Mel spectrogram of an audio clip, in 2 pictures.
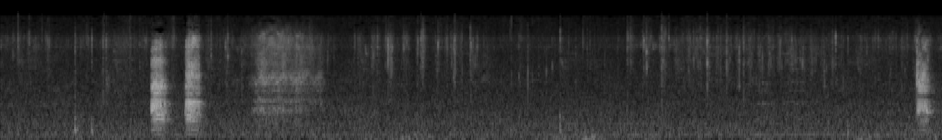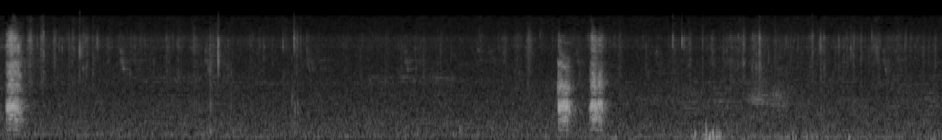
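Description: Goose honking in three pairs of short, loud honks, spaced about six to seven seconds apart. A short harsh, breathy rasp follows the first pair.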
